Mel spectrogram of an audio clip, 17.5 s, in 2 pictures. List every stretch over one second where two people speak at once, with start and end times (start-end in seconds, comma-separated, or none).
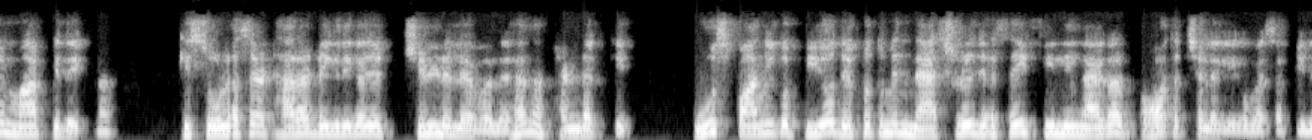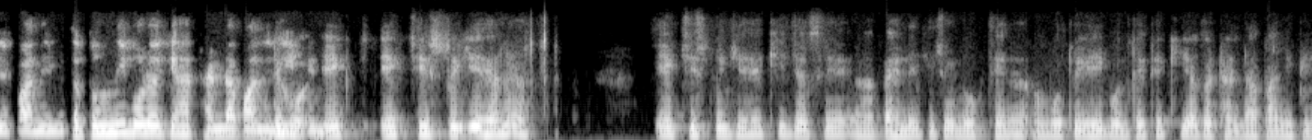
none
